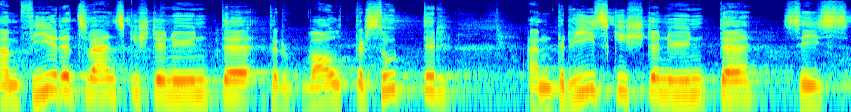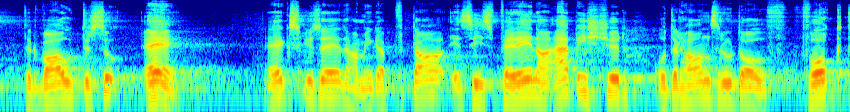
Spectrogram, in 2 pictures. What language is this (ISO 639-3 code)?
gsw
